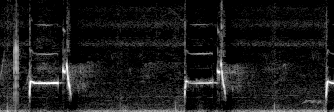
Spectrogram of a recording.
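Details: Prinia song played to lure prinias: a short high chip, then repeated phrases of a level whistled tone closing in a sharp downward glide, with faint quiet notes between.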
